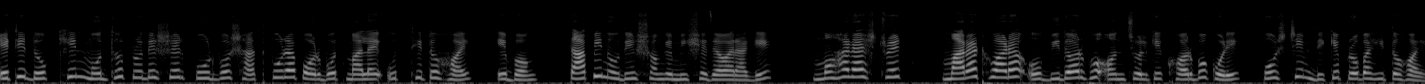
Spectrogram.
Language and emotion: Bengali, neutral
